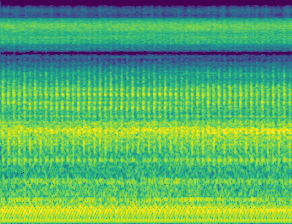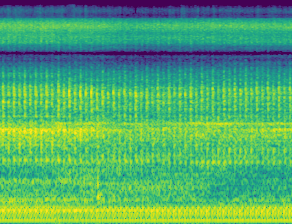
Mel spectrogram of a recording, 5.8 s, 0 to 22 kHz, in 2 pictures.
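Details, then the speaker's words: Turbocharged Honda Civic R18 engine that blew, idling with valve cover off: fast, fairly even tapping, about four per second, over the idle; owner hears knock more around cylinders 3 or 4, cause not found. "I definitely still hear knocking. Now I'm hearing the knocking more on like 3 or 4 actually."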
